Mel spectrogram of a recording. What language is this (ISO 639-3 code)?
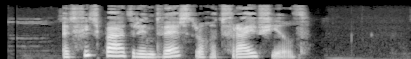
fry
